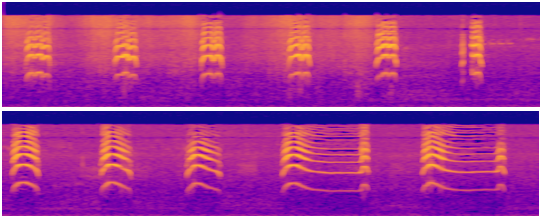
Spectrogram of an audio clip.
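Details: Territorial black-tailed godwit defending its nest, talking with hidden young: rapid short yelping notes about once a second, shifting to arched, then longer flat-topped nasal calls, with a low hum underneath.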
